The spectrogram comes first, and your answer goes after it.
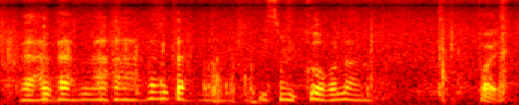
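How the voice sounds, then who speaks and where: Over noticeable background noise, a soft-spoken voice moves at a fairly slow pace with fairly even intonation. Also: man. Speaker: travel vlogger. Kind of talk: casual vlog. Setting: outdoors. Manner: casual slangy.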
